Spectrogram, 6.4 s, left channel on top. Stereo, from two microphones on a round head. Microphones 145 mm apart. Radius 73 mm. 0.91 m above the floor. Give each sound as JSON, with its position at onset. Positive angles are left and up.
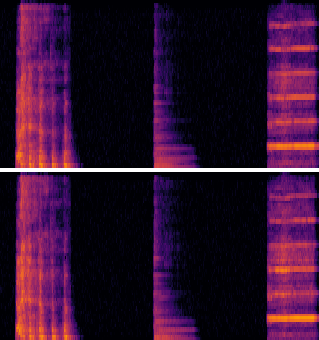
{"t": 0.3, "sound": "a giggle", "side_deg": -25, "distance_m": 0.6}
{"t": 3.1, "sound": "a piano", "side_deg": -35, "distance_m": 0.9}
{"t": 5.3, "sound": "a violin", "side_deg": -50, "distance_m": 1.8}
